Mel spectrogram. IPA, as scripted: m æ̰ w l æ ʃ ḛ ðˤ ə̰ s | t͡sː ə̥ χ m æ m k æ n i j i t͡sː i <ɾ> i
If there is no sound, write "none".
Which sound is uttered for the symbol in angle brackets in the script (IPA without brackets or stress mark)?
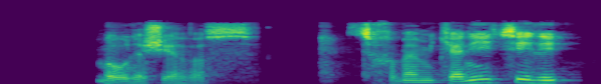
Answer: l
